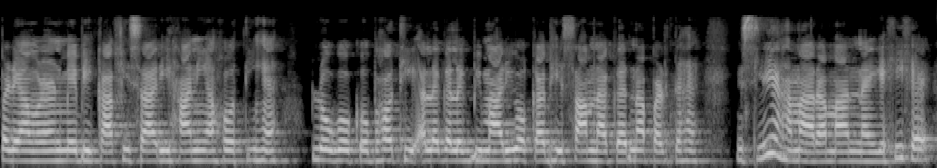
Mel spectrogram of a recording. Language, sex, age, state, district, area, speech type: Hindi, male, 30-45, Uttar Pradesh, Sonbhadra, rural, spontaneous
